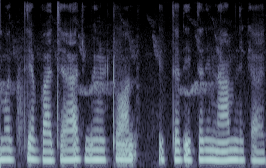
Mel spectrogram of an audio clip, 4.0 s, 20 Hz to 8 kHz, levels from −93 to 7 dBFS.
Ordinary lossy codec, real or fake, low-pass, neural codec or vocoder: none; real; none; none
